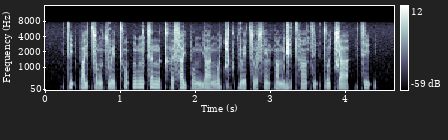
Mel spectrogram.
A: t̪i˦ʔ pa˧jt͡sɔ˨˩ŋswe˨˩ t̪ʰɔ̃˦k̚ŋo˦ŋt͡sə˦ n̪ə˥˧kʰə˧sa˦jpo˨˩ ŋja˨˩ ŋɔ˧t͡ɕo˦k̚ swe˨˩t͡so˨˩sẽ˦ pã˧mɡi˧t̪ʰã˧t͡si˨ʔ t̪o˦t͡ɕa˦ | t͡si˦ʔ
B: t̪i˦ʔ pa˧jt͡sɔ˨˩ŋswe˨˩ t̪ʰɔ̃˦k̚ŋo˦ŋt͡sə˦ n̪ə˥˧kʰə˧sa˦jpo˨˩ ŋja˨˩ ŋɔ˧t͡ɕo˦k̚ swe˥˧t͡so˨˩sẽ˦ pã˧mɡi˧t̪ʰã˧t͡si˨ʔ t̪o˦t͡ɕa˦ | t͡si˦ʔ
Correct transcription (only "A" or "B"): B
